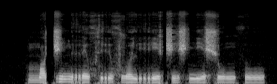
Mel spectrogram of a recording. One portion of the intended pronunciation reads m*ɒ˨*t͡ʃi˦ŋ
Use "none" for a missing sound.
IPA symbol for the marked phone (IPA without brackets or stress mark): ɒ˨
